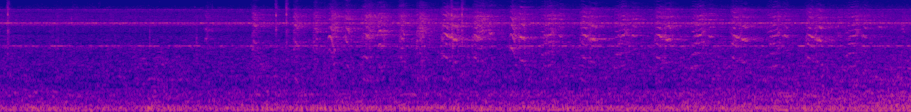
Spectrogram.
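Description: Birds chirping over and over in quick short calls, starting a few seconds in, over a steady low rumble and a thin, steady high-pitched tone.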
